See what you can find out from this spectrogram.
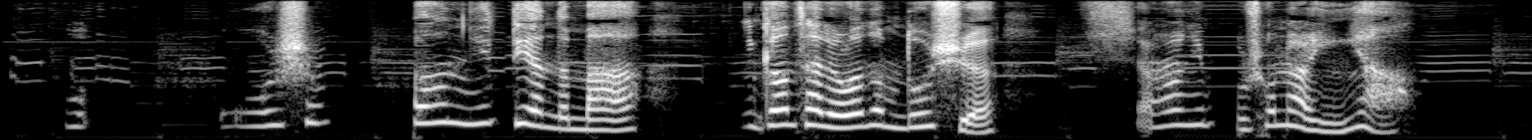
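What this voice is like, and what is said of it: Quiet, aggrieved soft voice. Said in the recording (Chinese): “委屈着脸， 小声说道”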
